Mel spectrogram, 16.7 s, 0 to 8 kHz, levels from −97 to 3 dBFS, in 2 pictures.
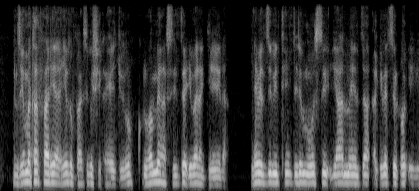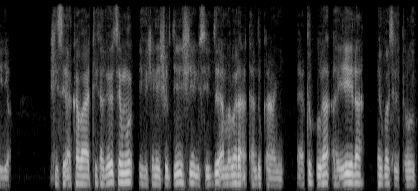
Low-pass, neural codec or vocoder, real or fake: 7.2 kHz; codec, 24 kHz, 3 kbps, HILCodec; fake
